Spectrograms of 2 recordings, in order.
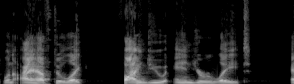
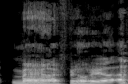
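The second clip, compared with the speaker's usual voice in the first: dropped voice; slower than usual. Retold or imitated. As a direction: drop the voice way down and drawl it. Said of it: "drops two octaves".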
